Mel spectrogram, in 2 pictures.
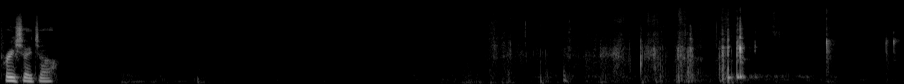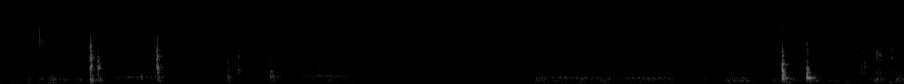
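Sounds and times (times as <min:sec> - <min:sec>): rustling and crinkling: 0:04.2 - 0:08.2.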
